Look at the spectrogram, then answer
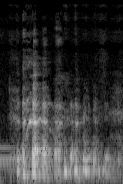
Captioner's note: laughing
